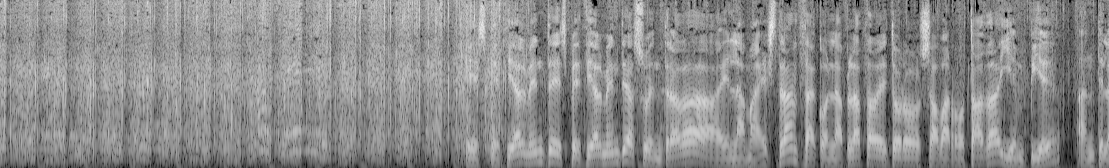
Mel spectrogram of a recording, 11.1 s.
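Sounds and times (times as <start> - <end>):
crowd cheering and shouting: 0.0 - 7.2
crowd clapping: 0.0 - 11.0
speech: 4.7 - 11.0.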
